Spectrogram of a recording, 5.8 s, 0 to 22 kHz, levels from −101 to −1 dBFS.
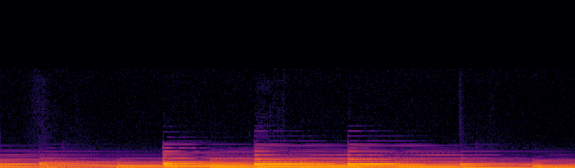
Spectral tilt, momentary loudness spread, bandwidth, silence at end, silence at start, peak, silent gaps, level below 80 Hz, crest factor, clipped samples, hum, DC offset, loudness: -12.5 dB/octave; 11 LU; 3.3 kHz; 0 s; 0 s; -10 dBFS; none; -48 dBFS; 16 dB; under 0.1%; none; under 0.1%; -27 LUFS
